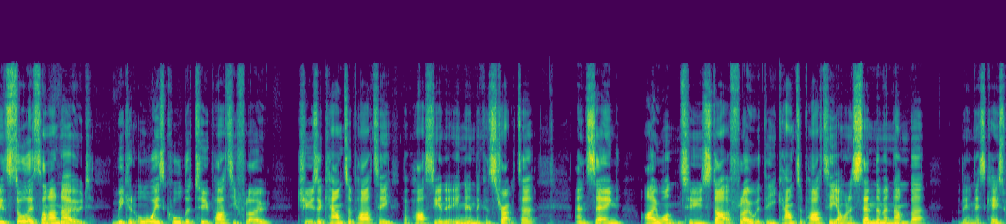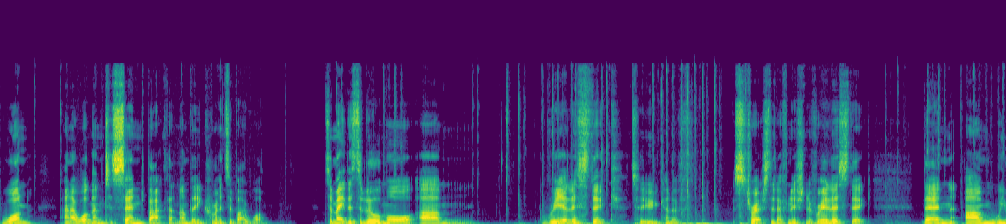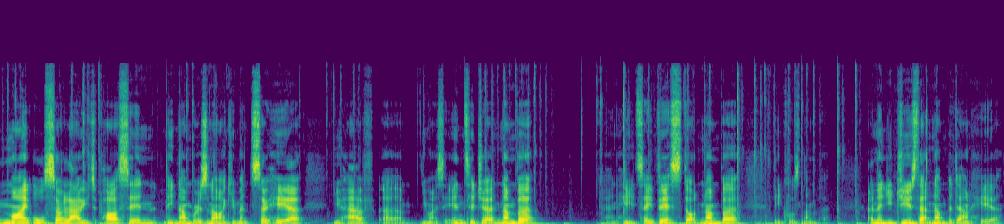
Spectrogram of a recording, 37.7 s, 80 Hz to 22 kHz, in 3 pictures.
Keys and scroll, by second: 30.6 Return.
